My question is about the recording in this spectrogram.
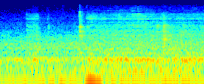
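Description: A few faint ticking clicks over a low steady hum.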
